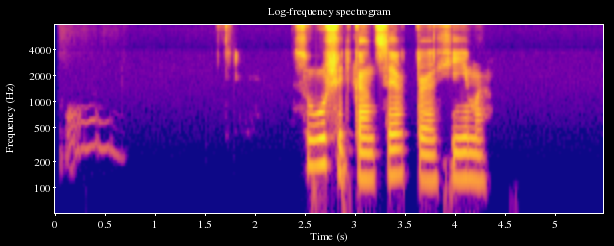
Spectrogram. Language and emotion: Russian, sad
